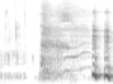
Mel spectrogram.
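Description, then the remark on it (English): A long, wet slurp of a tequila drink with a thin rising whistle through it, followed by two or three short, loud gulping bursts. “Slurping this is that so delicious fucking good.”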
